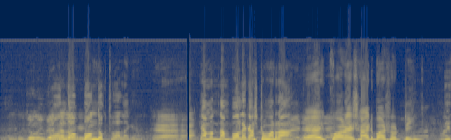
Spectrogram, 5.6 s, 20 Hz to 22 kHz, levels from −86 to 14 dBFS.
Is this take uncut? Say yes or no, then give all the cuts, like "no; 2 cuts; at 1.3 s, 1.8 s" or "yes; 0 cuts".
no; 1 cut; at 2.4 s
